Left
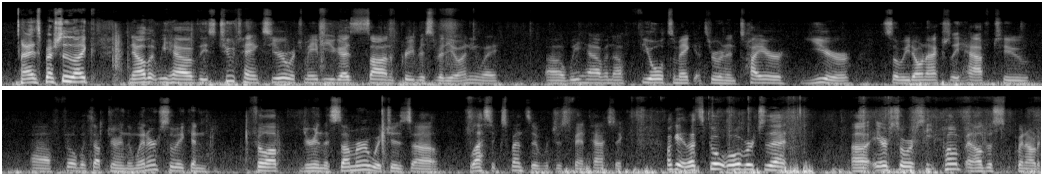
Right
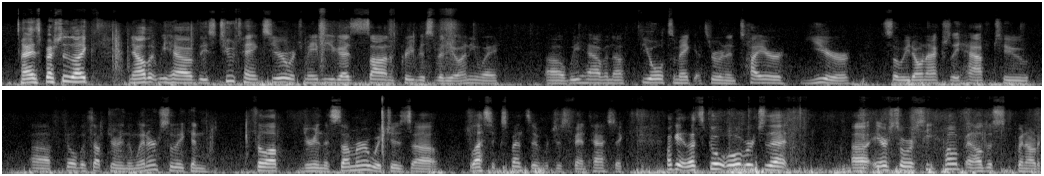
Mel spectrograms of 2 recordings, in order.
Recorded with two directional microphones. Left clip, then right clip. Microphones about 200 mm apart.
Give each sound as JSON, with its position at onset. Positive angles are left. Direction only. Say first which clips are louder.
{"t": 0.1, "sound": "speech", "louder": "left 1 dB", "side_deg": 40}
{"t": 1.2, "sound": "speech", "louder": "left 4 dB", "side_deg": 15}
